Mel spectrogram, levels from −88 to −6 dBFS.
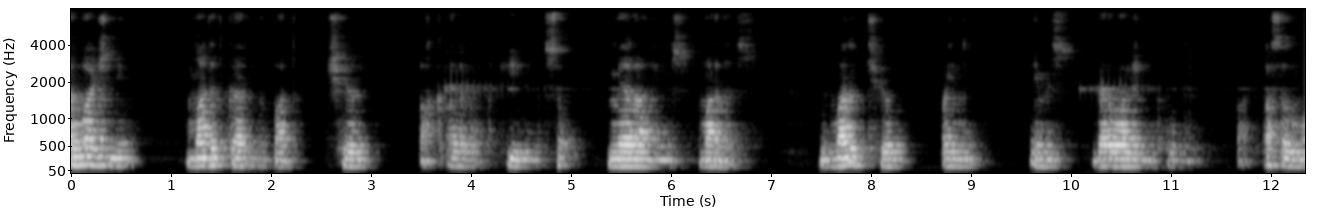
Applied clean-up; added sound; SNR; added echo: neural mask model DeepFilterNet 3.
